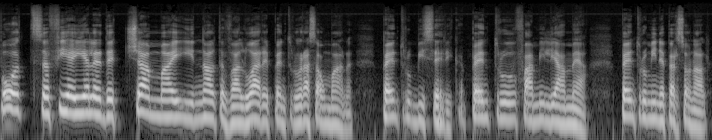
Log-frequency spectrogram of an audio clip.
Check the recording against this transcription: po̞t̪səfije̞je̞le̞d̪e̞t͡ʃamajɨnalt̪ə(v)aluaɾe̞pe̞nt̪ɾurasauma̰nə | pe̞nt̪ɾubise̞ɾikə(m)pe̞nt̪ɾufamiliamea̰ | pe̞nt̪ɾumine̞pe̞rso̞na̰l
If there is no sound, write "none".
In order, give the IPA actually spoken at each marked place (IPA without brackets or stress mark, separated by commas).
v, none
